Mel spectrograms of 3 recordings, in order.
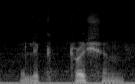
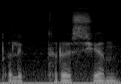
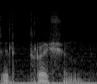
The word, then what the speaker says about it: electrician: You have to know the CI here, it's pronounced like sh. Electrician, not electrician. Okay, it's electrician, it's electrician.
